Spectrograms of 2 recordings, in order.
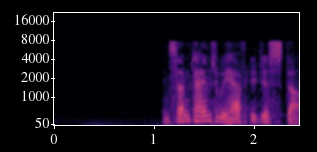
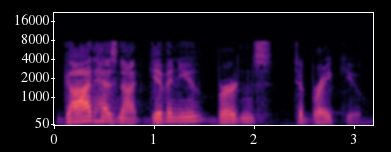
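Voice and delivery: ordinary delivery

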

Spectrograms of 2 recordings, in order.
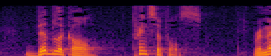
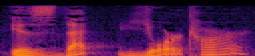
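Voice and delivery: slow and softer, each word drawn out with judgment; loaded, disapproving question; 5 semitones lower, 7 dB quieter, much slower than usual. Shown as a demonstration. Someone looking down on your car, slow and disapproving. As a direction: ask it slowly, as if the car is a disgrace. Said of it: "But if they said".

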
